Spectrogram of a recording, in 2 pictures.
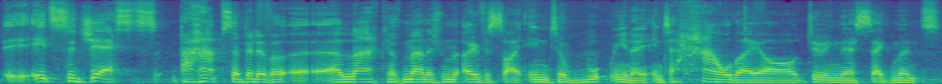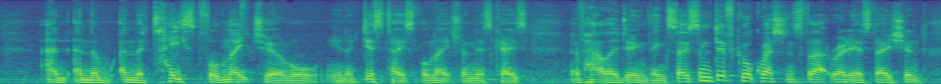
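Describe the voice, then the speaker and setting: A man reporting live as a news correspondent, explaining unscripted in a hesitant, halting way. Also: deep voice, a little mellow, a little hiss or hum. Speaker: senior international news correspondent. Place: television news studio.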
